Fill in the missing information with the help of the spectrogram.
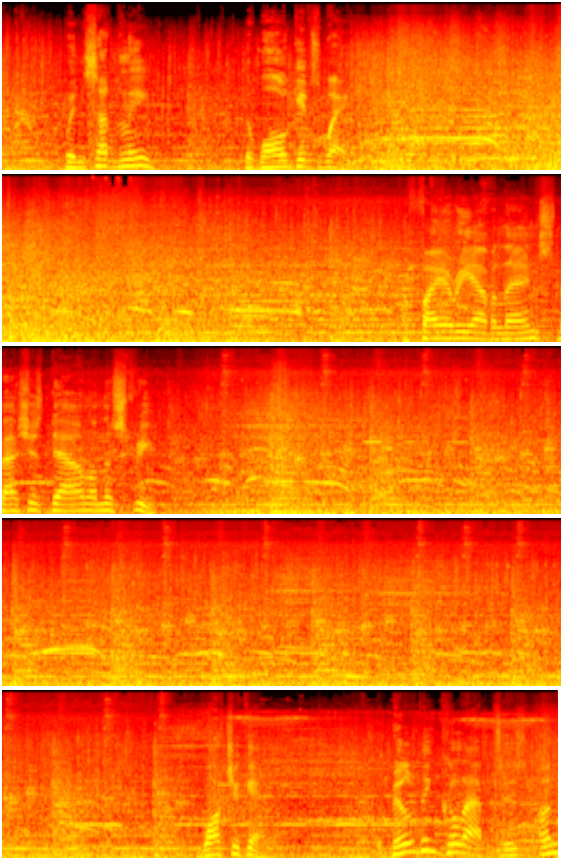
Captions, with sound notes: When suddenly, the wall gives way. (people shouting) (wall crashing) The fiery avalanche smashes down on the street. (people shouting) (fire crackling and whooshing) (dramatic music) Watch again. The building collapses,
